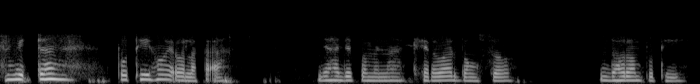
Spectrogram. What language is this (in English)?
Santali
